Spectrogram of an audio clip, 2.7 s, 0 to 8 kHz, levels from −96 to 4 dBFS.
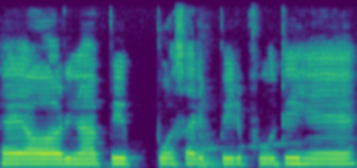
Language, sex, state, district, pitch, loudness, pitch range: Hindi, female, Bihar, Kishanganj, 250 Hz, -16 LUFS, 245-255 Hz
